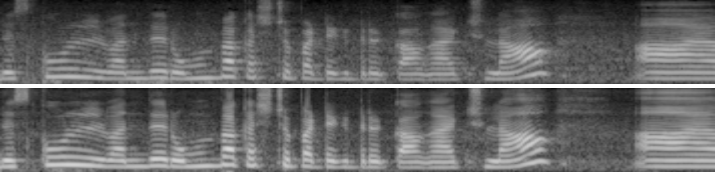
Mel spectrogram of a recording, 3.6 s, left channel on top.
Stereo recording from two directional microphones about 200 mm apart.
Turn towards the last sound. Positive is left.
turn(degrees=-25)  # may be behind; listen again after turning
